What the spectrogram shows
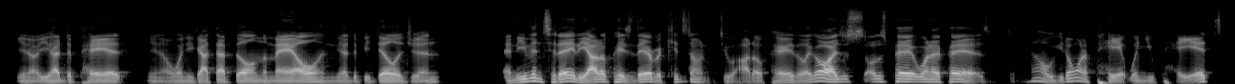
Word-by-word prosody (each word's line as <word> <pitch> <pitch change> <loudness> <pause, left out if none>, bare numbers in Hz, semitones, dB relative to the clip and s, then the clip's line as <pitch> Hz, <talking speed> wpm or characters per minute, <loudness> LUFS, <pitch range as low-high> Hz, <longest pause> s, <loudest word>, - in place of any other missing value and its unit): You 90 - -8
know, 75 -1 -4
you 85 +3 -2
had 90 -2 0
to - - -3
pay 85 +1 0
it, - - -4 0.2
you 85 - -12
know, 75 +1 -9
when 90 0 -5
you 85 - -7
got 85 -1 0
that 90 0 0
bill 90 +1 +3
in 95 - -5
the 85 - -4
mail, 95 +4 +4
and 80 -3 -8
you 85 - -8
had 80 - -5
to - - -7
be 80 - -8
diligent. 90 +1 0 0.6
And 90 +2 -3
even 130 +3 +2
today, 120 +4 +4
the 105 - +2
autopay's 110 -3 +3
there, 125 +5 +5
but - - -4
kids 120 +1 -9
don't 115 -6 -7
do - - -9
autopay. 85 +6 -3
They're 95 - -5
like, 100 +3 -1
"Oh, 155 - +5
I 120 -2 +7
just 125 0 -6
I'll - - -4
just 130 -2 -8
pay 135 -2 +6
it 125 - +2
when 120 -1 +2
I 110 - +3
pay 130 0 +2
it." - - -9 0.4
No, 145 -12 -4
you 100 - -8
don't 140 - 0
want 160 - -2
to - - -5
pay 95 -2 -1
it - - -3
when 90 -1 -7
you 85 -1 -9
pay 80 0 -5
it, - - 0
95 Hz, 280 wpm, -25 LUFS, 85-120 Hz, 0.6 s, I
